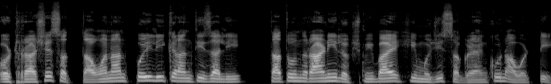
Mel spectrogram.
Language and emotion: Goan Konkani, neutral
